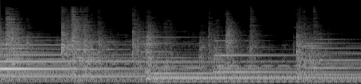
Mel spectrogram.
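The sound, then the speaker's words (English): Church bells ring out in a run of overlapping strikes, each one clanging in every half second or so while the deep, humming tones of earlier strokes keep sustaining beneath. No voices. “Obviously, I think bells are important.”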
